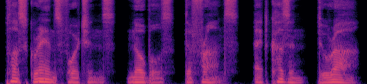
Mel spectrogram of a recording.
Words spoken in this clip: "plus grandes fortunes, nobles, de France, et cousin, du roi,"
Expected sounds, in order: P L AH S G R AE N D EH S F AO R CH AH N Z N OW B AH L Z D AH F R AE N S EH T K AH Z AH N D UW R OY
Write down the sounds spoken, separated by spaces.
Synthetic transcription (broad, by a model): P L AH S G R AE N D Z F AO R CH AH N Z N OW B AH L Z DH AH F R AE N S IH T K AH Z AH N D UW R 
